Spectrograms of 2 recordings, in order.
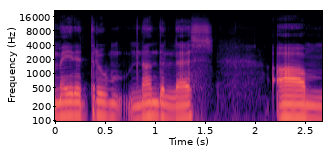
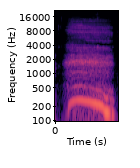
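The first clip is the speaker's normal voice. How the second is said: laugh; 14 semitones higher, 5 dB quieter than usual. Real, not acted. Laughs recalling the guys.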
